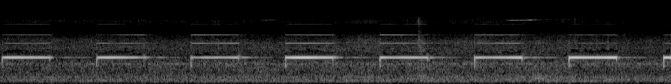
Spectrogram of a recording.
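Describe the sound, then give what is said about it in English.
A truck's reversing safety alarm beeps steadily as the truck backs up, about eight evenly spaced electronic tones repeating roughly once per second over a low engine rumble, fairly loud. “You know that sound that's supposed to provide safety now every time a truck backs up?”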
